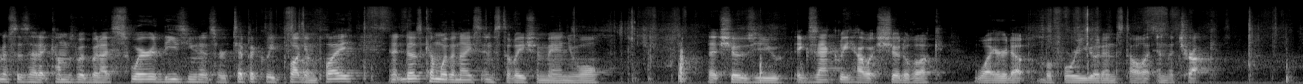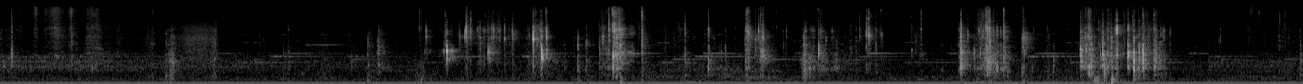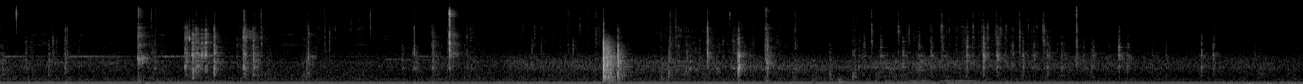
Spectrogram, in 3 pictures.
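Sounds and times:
plastic connectors clicking and rattling: 0:17.2 - 0:21.9, 0:22.6 - 0:24.8, 0:27.4 - 0:29.4, 0:30.1 - 0:38.3.

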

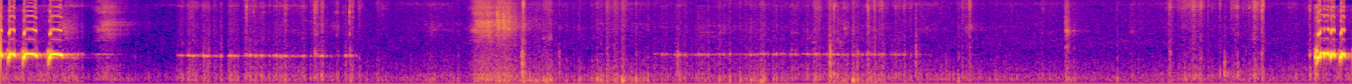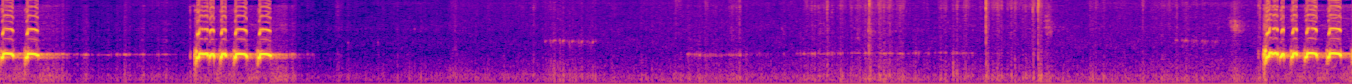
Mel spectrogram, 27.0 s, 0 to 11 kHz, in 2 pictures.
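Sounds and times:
dove cooing: 0:00.0 - 0:00.9, 0:13.1 - 0:16.5, 0:26.1 - 0:27.0.

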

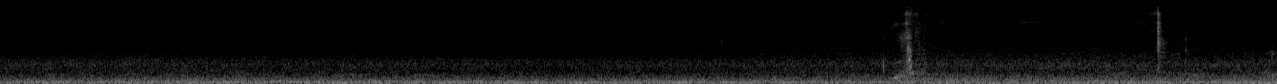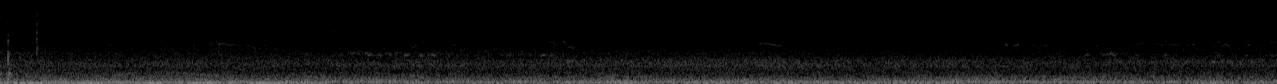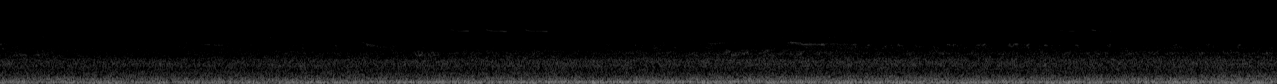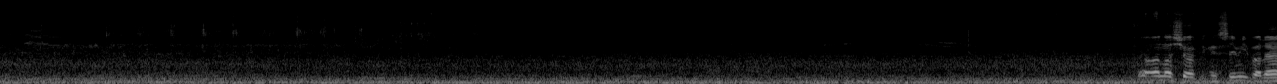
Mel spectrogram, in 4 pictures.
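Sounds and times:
steady low rumble: 0:08.9 - 0:12.6.

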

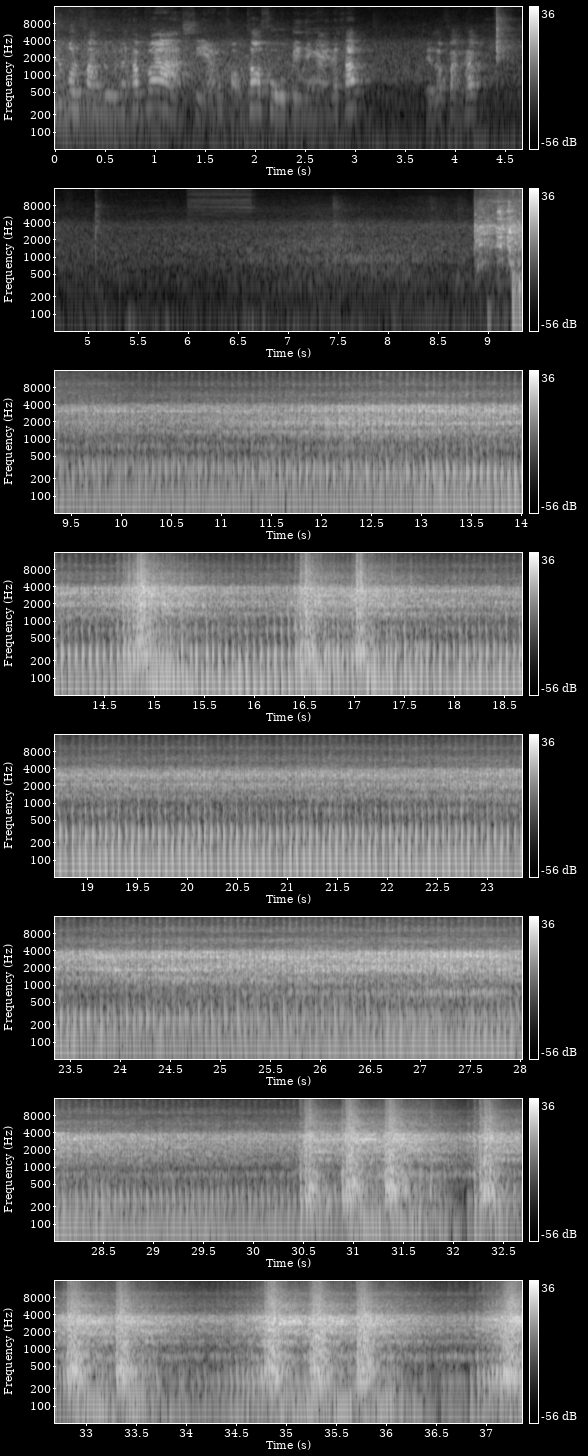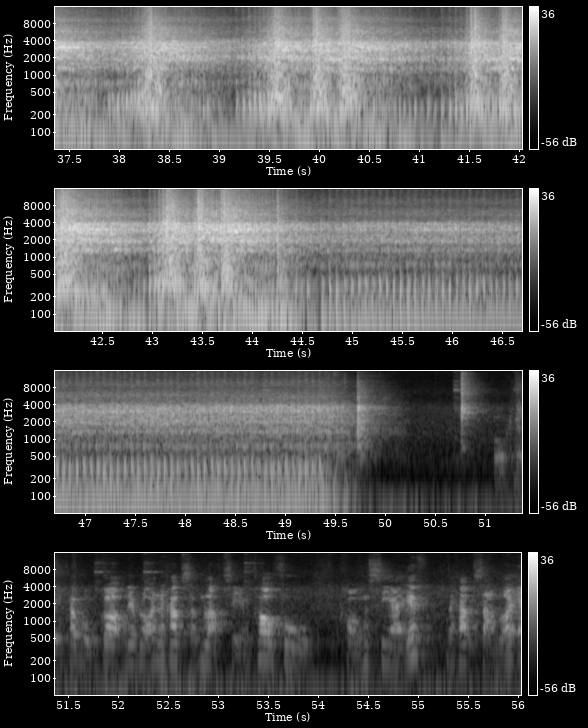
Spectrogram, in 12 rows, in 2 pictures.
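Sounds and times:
motorcycle engine idling and revving: 0:08.8 - 0:49.8.

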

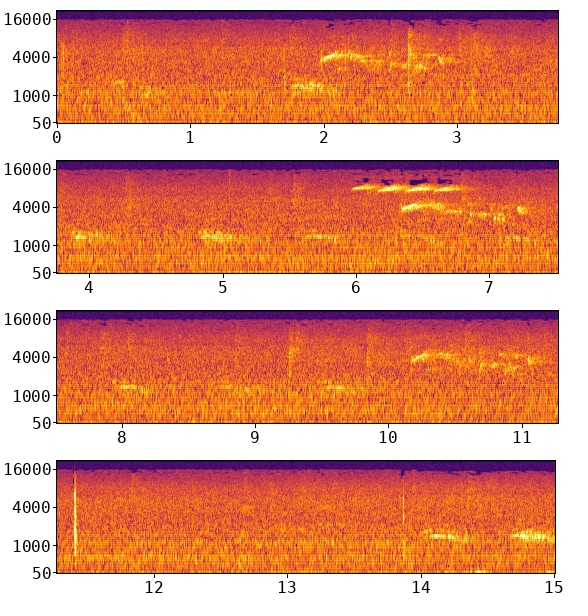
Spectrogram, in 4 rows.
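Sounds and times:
outdoor background noise: 0:00.0 - 0:15.0
high falling bird calls: 0:01.7 - 0:11.3
birds chirping: 0:01.7 - 0:11.5.

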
